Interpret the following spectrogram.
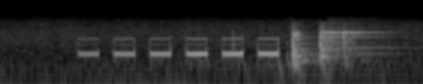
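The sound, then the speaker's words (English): A telephone being dialed: six evenly spaced touch-tone beeps in a steady rhythm, clear, followed by a sharp clunk and a brief tonal ring on the line. “but I'll have to go and make a phone call.”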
